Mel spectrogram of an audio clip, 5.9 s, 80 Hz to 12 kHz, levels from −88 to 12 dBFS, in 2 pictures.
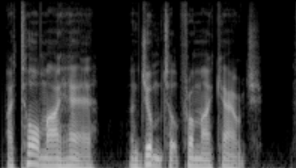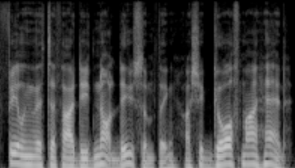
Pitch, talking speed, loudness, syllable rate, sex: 110 Hz, 245 wpm, -19 LUFS, 5.5 syllables/s, male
